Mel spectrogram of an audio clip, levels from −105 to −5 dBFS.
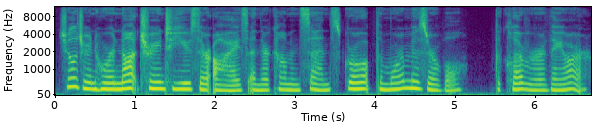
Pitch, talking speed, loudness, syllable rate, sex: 230 Hz, 195 wpm, -18 LUFS, 5.4 syllables/s, female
